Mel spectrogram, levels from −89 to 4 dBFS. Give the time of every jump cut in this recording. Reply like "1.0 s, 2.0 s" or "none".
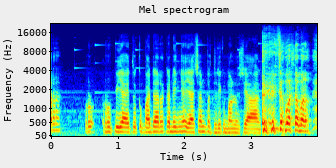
none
